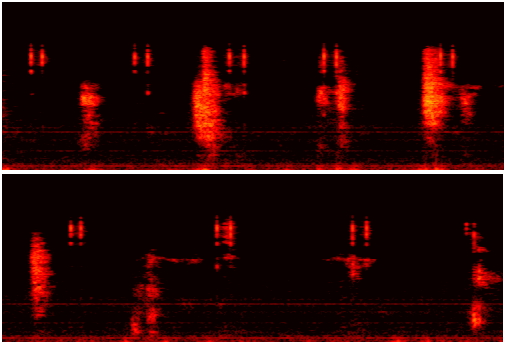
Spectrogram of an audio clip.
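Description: Computer mouse button clicked repeatedly, about once a second, each click a quick press-and-release pair, with a few softer brief sounds in between.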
